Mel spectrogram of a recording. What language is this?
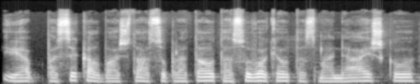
Lithuanian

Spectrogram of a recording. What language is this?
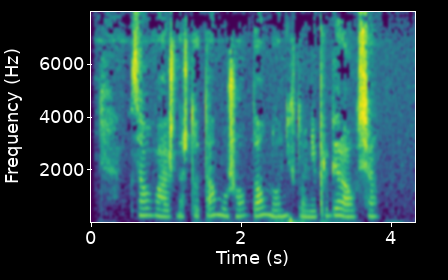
Belarusian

